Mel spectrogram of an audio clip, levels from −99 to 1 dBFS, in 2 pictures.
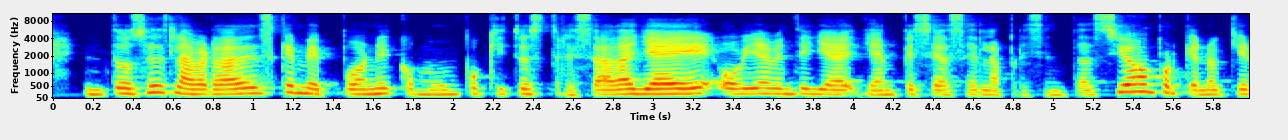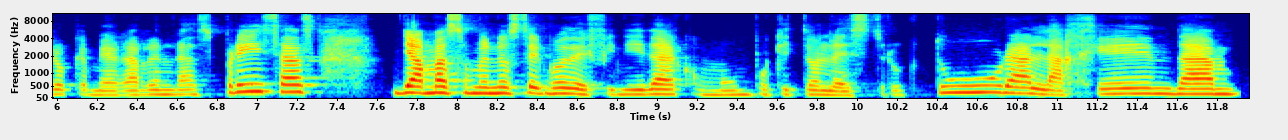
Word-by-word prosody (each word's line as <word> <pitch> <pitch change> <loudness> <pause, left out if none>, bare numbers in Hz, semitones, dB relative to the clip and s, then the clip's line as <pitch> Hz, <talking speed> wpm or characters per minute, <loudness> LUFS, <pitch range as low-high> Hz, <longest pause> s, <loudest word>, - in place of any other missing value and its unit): Entonces, 210 +8 -1
la 205 - +3
verdad 185 +2 +2
es 220 -1 -3
que 260 - -1
me 200 -4 0
pone 190 +2 -2
como 175 -4 -7
un 180 - -5
poquito 195 -1 -8
estresada, 180 -1 -1
ya 195 0 +6
he, 205 +2 +3
obviamente 200 -1 -1
ya, 175 -2 -1
ya 170 - -6
empecé 170 +1 -7
a - - -3
hacer 170 +1 -11
la 160 - -6
presentación, 165 - -1
porque 230 -9 -4
no 175 0 -5
quiero 185 0 -5
que 180 -1 -12
me 160 - -5
agarren 165 +3 -4
las 180 0 -8
prisas. 275 +2 +3 0.4
Ya, 245 +1 +8
más 245 0 +5
o - - -1
menos, 225 -1 +3
tengo 220 -2 +1
definida 185 -1 +1
como 165 -3 -9
un 170 - -6
poquito 180 0 -8
la 160 -2 -1
estructura, 240 - 0
la 180 -5 +2
agenda, 200 +1 +2
190 Hz, 210 wpm, -20 LUFS, 175-215 Hz, 0.4 s, Ya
